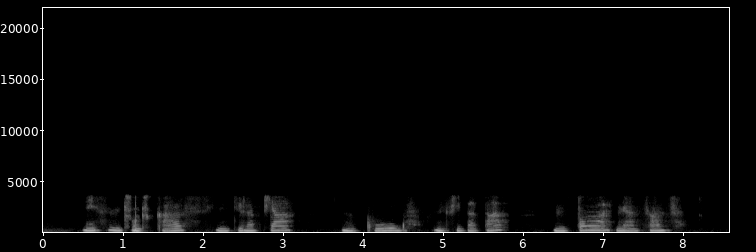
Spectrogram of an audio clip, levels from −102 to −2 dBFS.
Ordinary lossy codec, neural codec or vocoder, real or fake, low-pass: AAC, 24 kbps; codec, 32 kHz, 1.9 kbps, SNAC; fake; 3.6 kHz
